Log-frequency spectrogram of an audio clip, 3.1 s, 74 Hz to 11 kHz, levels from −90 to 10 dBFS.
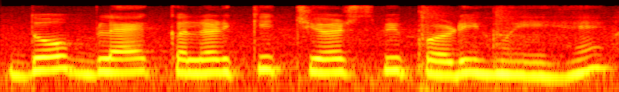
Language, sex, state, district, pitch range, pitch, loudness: Hindi, female, Punjab, Pathankot, 205-240 Hz, 225 Hz, -15 LUFS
